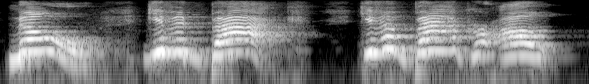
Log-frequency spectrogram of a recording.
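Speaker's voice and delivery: high, loud desperate cries; frantic yelling. Acted. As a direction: scream at him to give it back. Maki frantic, grabbing.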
